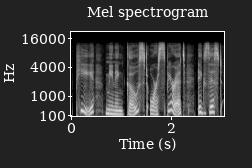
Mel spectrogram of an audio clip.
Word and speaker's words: phi: In this worldview, spirits called P, pronounced P, meaning ghost or spirit, exist everywhere in rivers, trees, and land itself.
